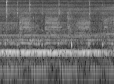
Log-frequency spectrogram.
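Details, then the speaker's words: KitchenAid Artisan stand mixer turns on but doesn't spin: steady motor hum with light ticking and no load change, motor spins freely, stripped plastic worm gear before replacement. "Then you turn it on and you can hear the motor going, but it seems to be that that the gear is like"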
